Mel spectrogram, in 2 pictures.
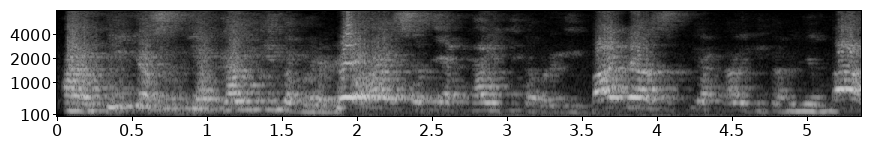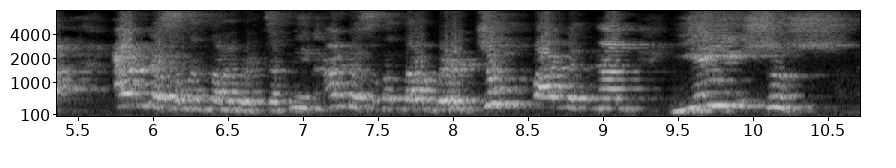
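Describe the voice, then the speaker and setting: A high-voiced male pastor delivers an animated sermon, shouting lines for emphasis and acting out the people he quotes. He stands well back from the microphone. The sound carries heavy echo through a large hall over a faint hiss. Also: normal speed. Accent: Indonesian. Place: church prayer meeting hall. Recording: distant, very echoey hall with faint noise.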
